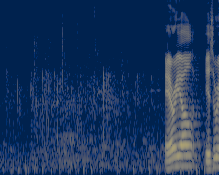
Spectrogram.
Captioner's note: applause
